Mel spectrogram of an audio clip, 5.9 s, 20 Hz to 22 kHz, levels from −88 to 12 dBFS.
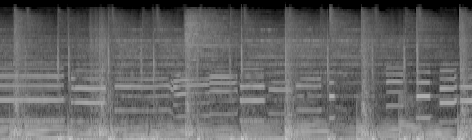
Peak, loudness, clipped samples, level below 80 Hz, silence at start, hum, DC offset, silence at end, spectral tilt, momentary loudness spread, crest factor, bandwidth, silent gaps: -2 dBFS; -19 LUFS; under 0.1%; -24 dBFS; 0 s; none; under 0.1%; 0 s; -4 dB/octave; 3 LU; 16 dB; 18 kHz; none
